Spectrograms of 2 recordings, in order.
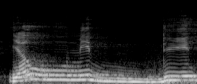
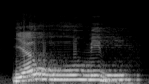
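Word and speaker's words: يَوْمِ الدِّين: Banyak yang mengucapkan dal ketika tasydid mengalir. Yaumiddin, min-din. Tidak. Dia terputus. Yaumiddin. Harus diputus.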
